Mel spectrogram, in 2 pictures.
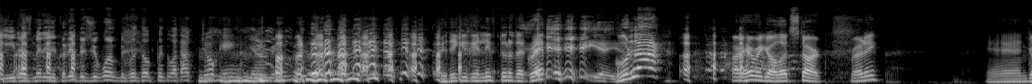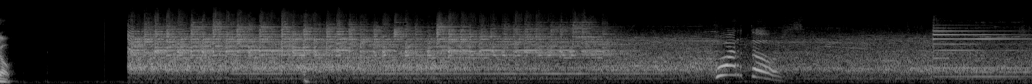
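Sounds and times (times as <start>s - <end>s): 
laughter: 0.0s - 8.0s
speech: 0.0s - 8.9s, 9.8s - 10.5s
clock-tower bells chiming the quarter hour: 11.6s - 16.8s, 19.6s - 20.6s.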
